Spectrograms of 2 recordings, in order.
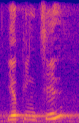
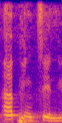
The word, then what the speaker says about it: Upington: the community of um yokington I'm not sure whether I'm pronouncing the area correctly it's upington yes yeah um maybe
